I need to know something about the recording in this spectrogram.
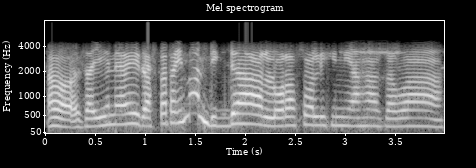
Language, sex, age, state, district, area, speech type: Assamese, female, 45-60, Assam, Goalpara, urban, conversation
